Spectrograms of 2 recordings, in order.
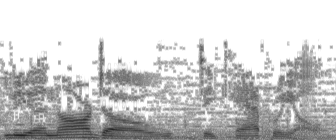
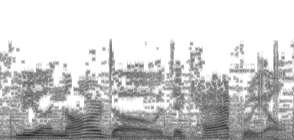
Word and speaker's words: Leonardo DiCaprio: 原来是因为翻译的原因，他的名字的原名呢是念作，来和我一起念作 Leonardo DiCaprio。再来一遍 Leonardo DiCaprio。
